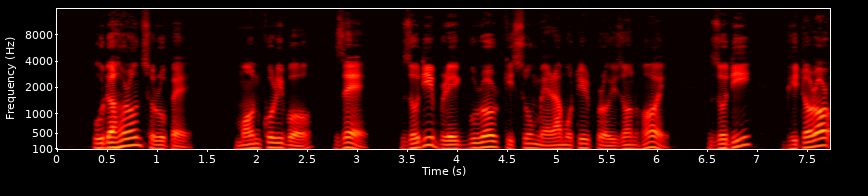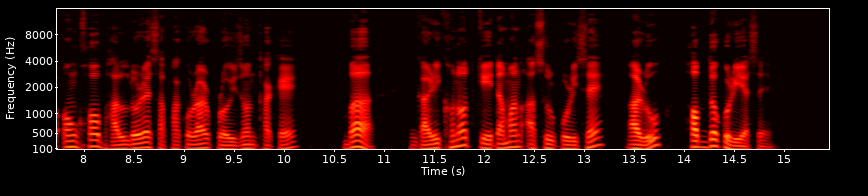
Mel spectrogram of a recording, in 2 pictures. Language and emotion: Assamese, neutral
